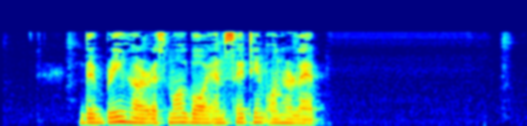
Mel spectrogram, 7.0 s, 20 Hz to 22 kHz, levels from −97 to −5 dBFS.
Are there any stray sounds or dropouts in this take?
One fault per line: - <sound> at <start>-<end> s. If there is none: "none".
none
